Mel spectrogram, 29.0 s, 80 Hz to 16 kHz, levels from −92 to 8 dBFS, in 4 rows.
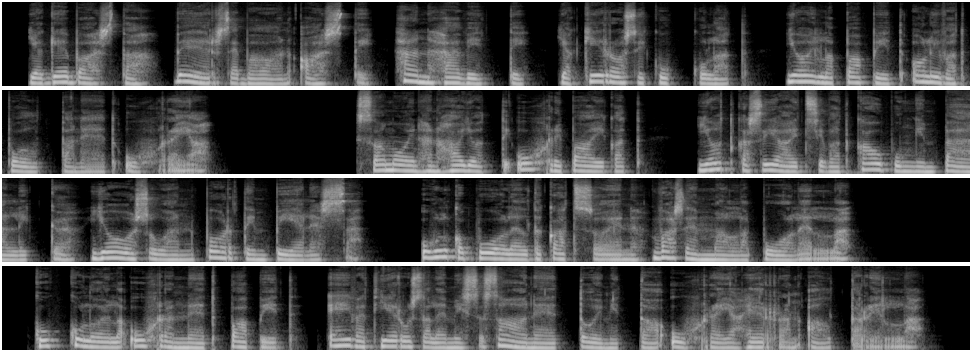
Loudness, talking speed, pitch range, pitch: -23 LUFS, 80 wpm, 165-205 Hz, 180 Hz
